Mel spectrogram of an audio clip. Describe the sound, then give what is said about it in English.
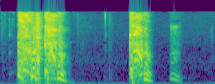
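Harsh coughing from a tickly throat, aimed straight into the microphone: a cluster of loud coughs, then a shorter pair after a brief gap, with silence between the bursts. “this is a tickly throat, which results in me coughing straight into the mic.”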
